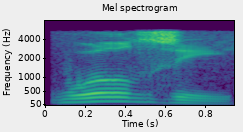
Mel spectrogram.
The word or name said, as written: Wolsey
